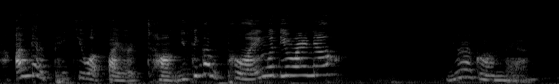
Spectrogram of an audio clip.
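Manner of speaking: mock, evenly delivered, calm menacing tone. Retelling how Larry threatens Daniel, imitating Larry's calm menace. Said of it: "in this very calm, menacing voice".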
